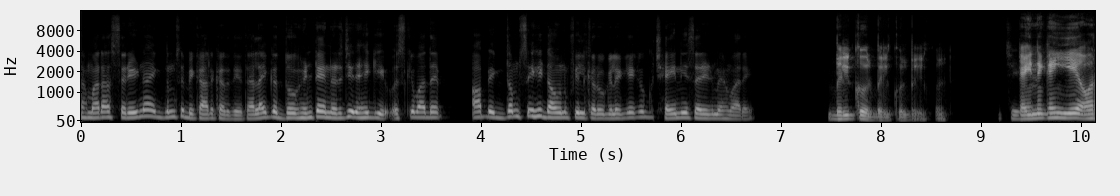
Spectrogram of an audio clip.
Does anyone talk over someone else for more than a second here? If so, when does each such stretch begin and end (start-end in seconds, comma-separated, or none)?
none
